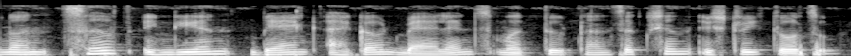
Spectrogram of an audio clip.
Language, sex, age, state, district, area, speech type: Kannada, male, 60+, Karnataka, Bangalore Rural, urban, read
